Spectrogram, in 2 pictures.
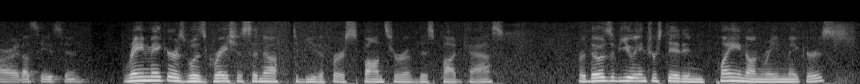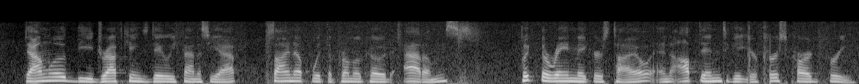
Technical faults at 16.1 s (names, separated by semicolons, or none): sound dropped by the voice detector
